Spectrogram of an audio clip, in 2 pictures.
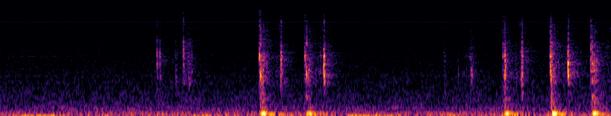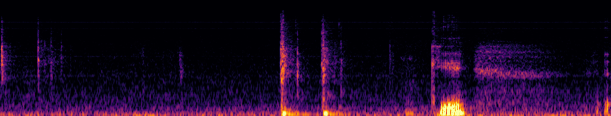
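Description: Computer keyboard typing: keys tapped in a few short runs with pauses between, as an IP address is entered.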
